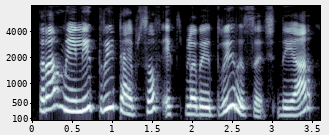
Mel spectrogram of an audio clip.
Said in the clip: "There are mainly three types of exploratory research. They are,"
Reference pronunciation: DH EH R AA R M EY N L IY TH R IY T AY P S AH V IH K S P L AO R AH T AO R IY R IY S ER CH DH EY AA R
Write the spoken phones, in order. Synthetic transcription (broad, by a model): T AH R AA R M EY L IY T R IY T AY P S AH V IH K S P L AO R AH T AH R IY R IY S ER CH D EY AA R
